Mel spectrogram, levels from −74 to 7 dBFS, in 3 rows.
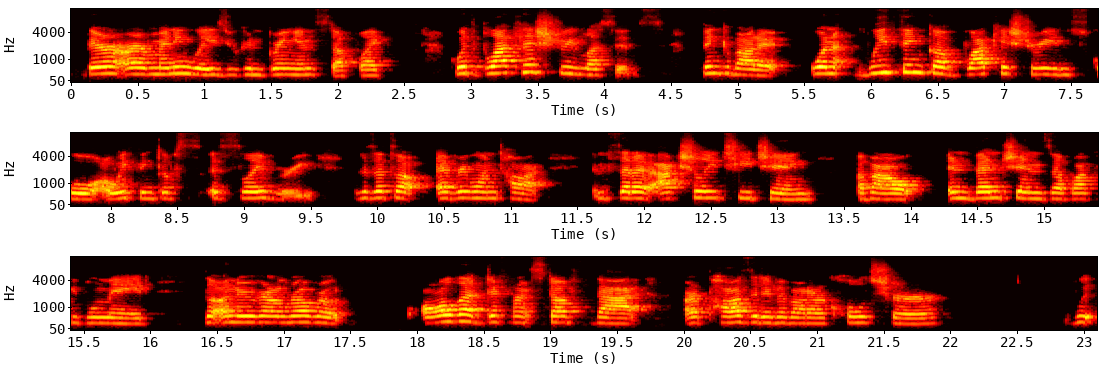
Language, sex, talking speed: English, female, 155 wpm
